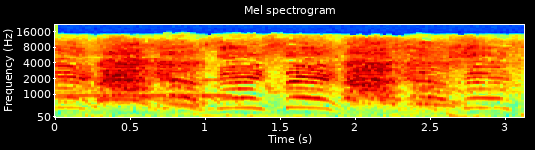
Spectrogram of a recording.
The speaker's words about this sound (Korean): 뉴욕이나 로스앤젤레스 등 미국의 대도시에서는 매년 동성애자 축제가 열립니다. 성소수자 운동을 상징하는 무지개 깃발을 흔드는 사람들. 남장을 한 여성이나 여장을 한 남성 등이 행렬하고 자신들의 성 정체성을 존중해 주기를 요구하는 구호를 외치기도 하죠.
